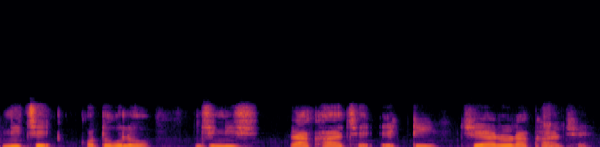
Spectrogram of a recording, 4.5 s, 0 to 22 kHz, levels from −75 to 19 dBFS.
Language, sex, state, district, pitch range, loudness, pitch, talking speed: Bengali, male, West Bengal, Alipurduar, 110-120 Hz, -18 LUFS, 115 Hz, 120 wpm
